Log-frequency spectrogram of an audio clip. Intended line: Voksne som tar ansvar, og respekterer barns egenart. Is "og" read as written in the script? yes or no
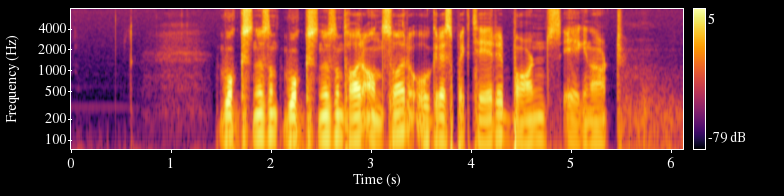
yes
